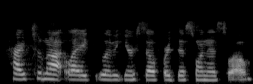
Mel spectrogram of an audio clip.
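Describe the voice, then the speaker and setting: The sound is dry and close with no echo as a woman speaks with a Korean accent. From South Korea. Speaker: pharmacy student. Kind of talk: panel talk. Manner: hesitant, many fillers.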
